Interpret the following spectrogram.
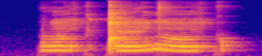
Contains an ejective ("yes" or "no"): no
